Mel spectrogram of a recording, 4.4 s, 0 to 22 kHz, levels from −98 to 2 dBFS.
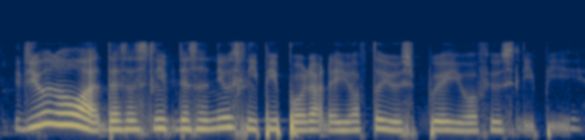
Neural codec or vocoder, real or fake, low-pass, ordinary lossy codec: none; real; 7.2 kHz; none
